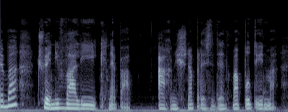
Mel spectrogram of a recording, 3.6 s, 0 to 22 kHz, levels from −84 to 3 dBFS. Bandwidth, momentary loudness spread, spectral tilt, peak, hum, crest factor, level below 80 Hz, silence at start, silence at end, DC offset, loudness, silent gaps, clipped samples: 11 kHz; 9 LU; -7 dB/octave; -4 dBFS; none; 22 dB; -42 dBFS; 0 s; 0 s; under 0.1%; -27 LUFS; none; under 0.1%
